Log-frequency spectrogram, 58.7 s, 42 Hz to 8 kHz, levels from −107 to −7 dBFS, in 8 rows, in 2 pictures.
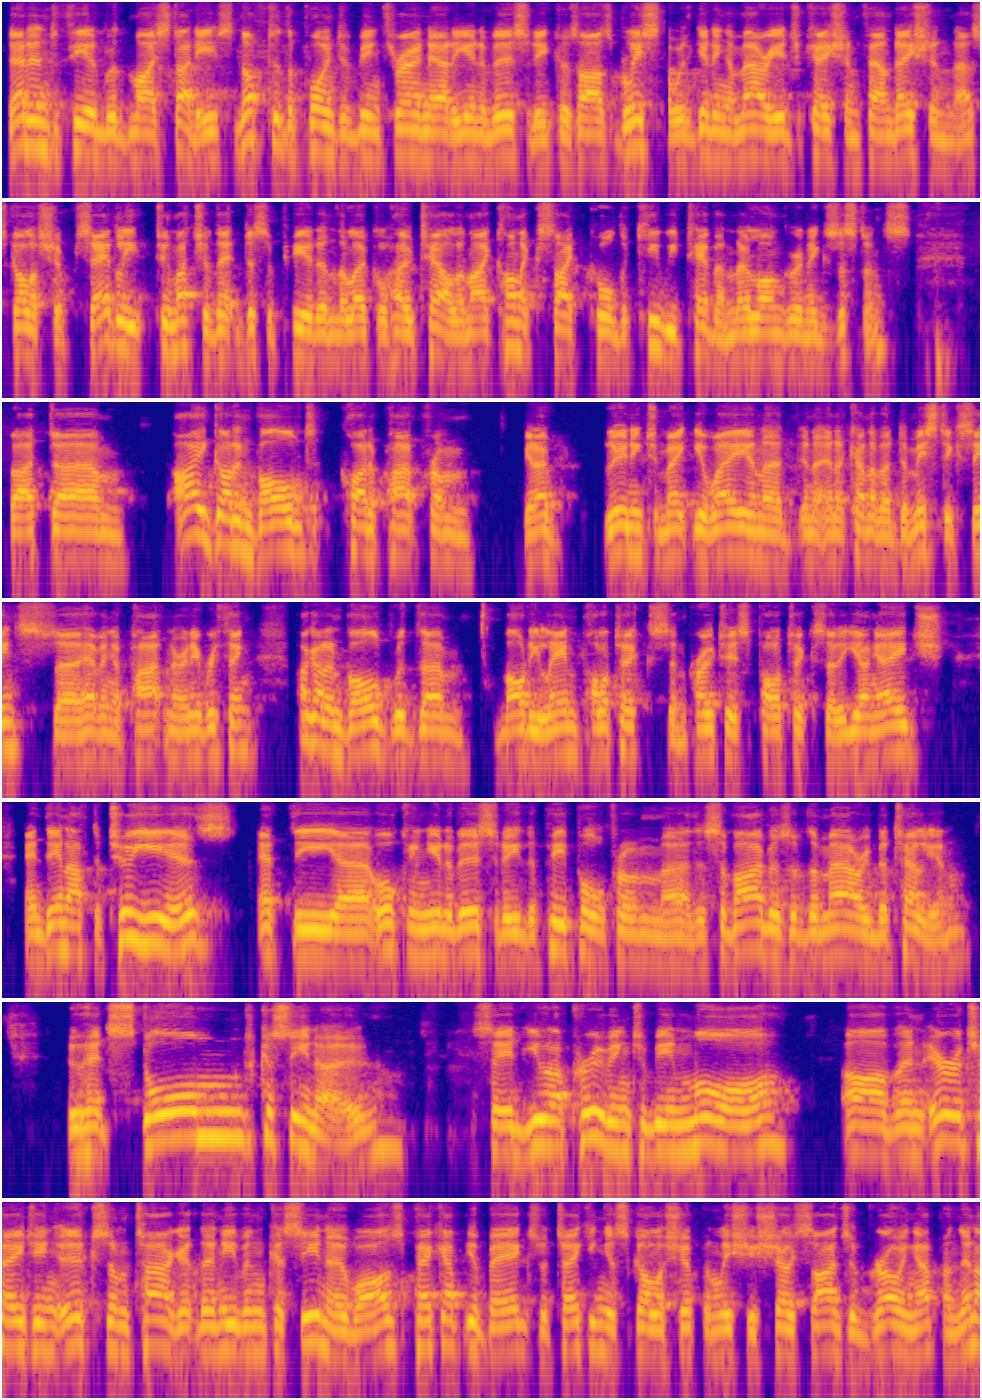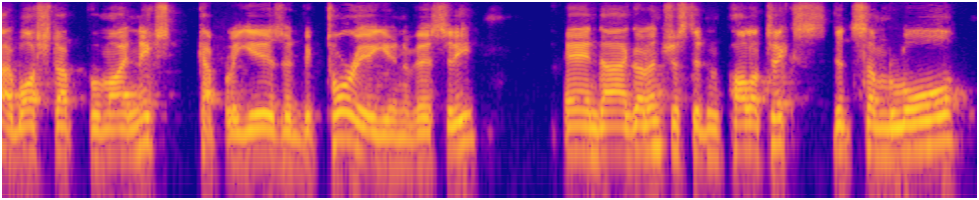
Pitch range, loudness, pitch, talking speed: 125-155 Hz, -21 LUFS, 140 Hz, 180 wpm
